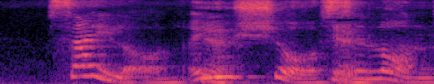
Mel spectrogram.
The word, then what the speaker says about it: Ceylon: Oh, okay, so it's Ceylon. Ceylon. Ceylon tea. Ceylon. Is Ceylon a different place? It sounds Yeah, it's like where you go and get your hair done.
